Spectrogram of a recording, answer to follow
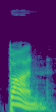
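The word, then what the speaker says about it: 半: etc half is translated as fun in Mandarin which is pronounced using the falling tone great now let's see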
